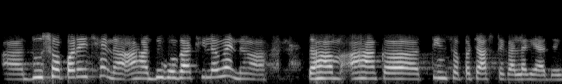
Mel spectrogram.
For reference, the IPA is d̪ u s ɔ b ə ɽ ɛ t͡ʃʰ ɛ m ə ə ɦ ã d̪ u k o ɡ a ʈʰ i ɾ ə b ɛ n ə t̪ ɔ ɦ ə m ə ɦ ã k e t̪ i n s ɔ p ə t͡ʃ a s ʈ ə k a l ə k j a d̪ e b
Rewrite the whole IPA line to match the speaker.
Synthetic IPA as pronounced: d̪ u s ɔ p ə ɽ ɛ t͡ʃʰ ɛ n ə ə ɦ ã d̪ u ɡ o ɡ a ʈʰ i l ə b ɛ n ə t̪ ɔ ɦ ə m ə ɦ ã k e t̪ i n s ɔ p ə t͡ʃ a s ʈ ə k a l ə ɡ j a d̪ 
